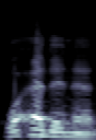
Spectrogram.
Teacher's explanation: فَلَيْسَ عَلَيْكُمْ جُنَاحٌ أَلَّا تَكْتُبُوهَا۔ وَأَدْنَى، دال ساکن پر قلقلہ ہوگا، نا مد منفصل ہے، تین الف کے برابر کھینچ کر پڑھیں گے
